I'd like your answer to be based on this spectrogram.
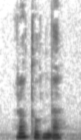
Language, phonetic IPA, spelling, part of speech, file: Polish, [rɔˈtũnda], rotunda, noun, LL-Q809 (pol)-rotunda.wav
